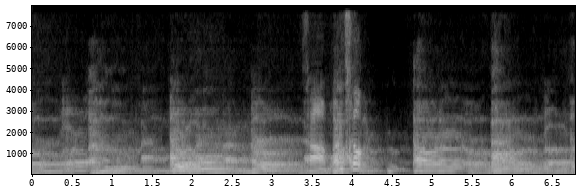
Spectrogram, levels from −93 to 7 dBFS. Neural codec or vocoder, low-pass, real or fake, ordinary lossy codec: codec, 16 kHz, 2 kbps, FunCodec, trained on LibriTTS, 25 frames a second; none; fake; none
